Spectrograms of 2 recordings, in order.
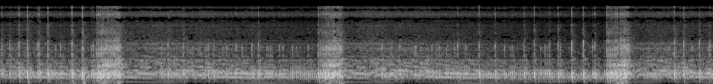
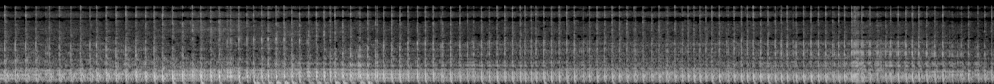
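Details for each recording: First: Old McCulloch 1-10 chainsaw, a two-stroke not run for a long time, while the idle is being tuned: buzzy running with a throttle blip every two to three seconds as it settles into a clean, normal idle; earlier a spark-stealing fault was cleaned out. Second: Old McCulloch 1-10 chainsaw, not run for a long time: rapid, uneven two-stroke firing that surges and sags while being tuned; erratic running.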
